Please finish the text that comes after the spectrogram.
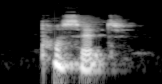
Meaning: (noun) 1. A beverage composed of hot milk curdled by some strong infusion, such as wine 2. A baby's vomit, comprising curdled milk
- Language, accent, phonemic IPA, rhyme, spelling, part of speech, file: English, Southern England, /ˈpɒsɪt/, -ɒsɪt, posset, noun / verb, LL-Q1860 (eng)-posset.wav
